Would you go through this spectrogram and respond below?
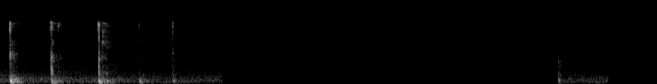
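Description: A quick burst of about five keystrokes on a computer keyboard while code is typed, crisp close clicks, then silence and one last soft tap.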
